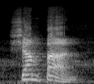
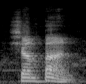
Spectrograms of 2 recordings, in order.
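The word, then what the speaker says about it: champán: That's That's Champan. Champan.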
